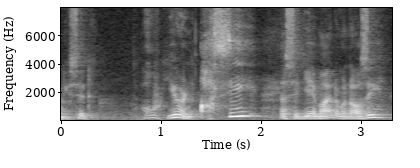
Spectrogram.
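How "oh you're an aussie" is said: higher, slow questioning delivery; mock an intrigued American stranger; mildly surprised American. American stranger noticing an Aussie, mildly surprised.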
